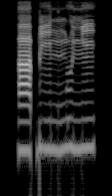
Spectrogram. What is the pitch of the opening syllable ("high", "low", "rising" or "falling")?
low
